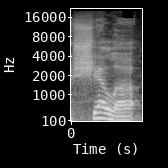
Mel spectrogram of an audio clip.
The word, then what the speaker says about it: Zelha: Throughout the entire game, her name is pretty clearly pronounced Shella over and over and over again. This Shella Zelha situation had me doubting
